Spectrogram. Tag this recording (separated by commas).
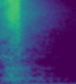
Squeak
